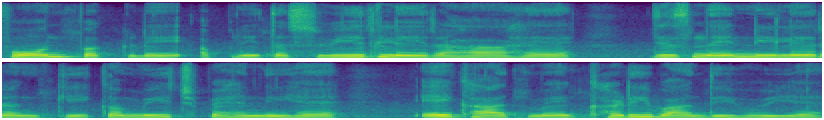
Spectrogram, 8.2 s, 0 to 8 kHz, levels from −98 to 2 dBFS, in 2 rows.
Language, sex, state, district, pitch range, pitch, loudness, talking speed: Hindi, female, Chandigarh, Chandigarh, 200-230 Hz, 215 Hz, -17 LUFS, 155 wpm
